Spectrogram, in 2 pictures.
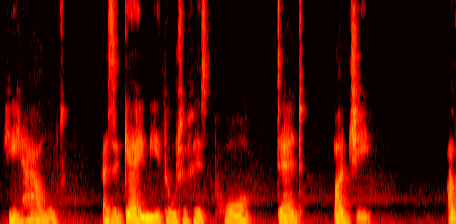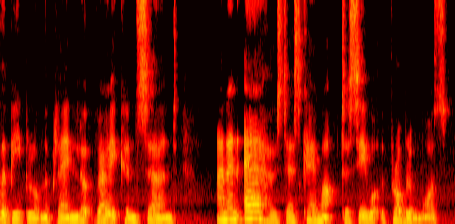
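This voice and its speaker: A woman author reading her children's novel aloud with dramatic, deliberate emphasis. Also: low-pitched, a little mellow, breathy edge. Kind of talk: expressive children's audiobook narration.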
